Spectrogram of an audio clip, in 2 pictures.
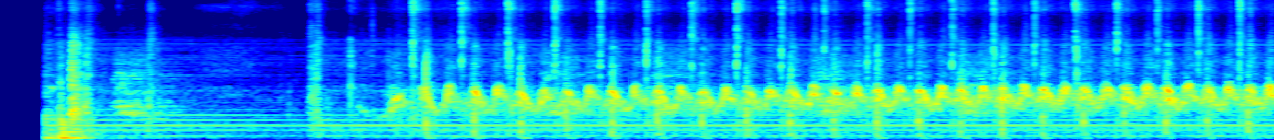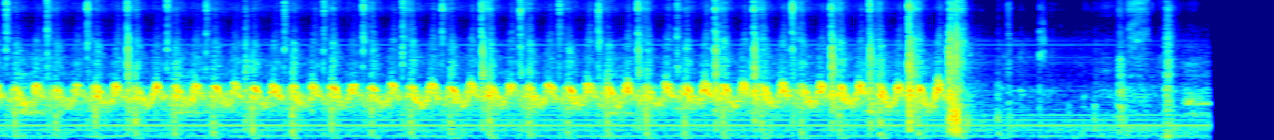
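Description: A jump rope turning in a fast, even rhythm, each turn whirring and striking the ground. It starts a couple of seconds in after a single knock and stops suddenly near the end.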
